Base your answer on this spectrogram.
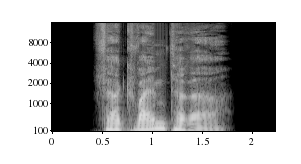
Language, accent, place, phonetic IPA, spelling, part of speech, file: German, Germany, Berlin, [fɛɐ̯ˈkvalmtəʁɐ], verqualmterer, adjective, De-verqualmterer.ogg
- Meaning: inflection of verqualmt: 1. strong/mixed nominative masculine singular comparative degree 2. strong genitive/dative feminine singular comparative degree 3. strong genitive plural comparative degree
